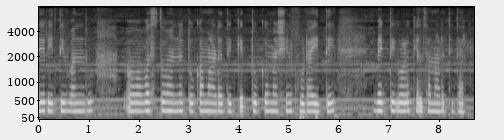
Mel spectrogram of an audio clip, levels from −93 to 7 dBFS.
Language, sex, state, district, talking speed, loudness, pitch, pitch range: Kannada, female, Karnataka, Bidar, 80 wpm, -16 LUFS, 225 Hz, 215-230 Hz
